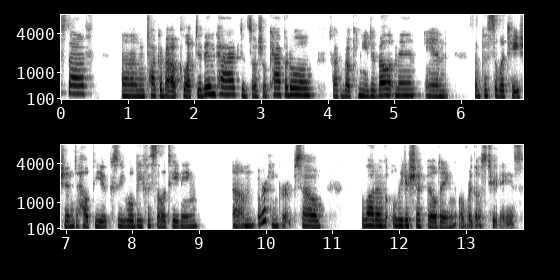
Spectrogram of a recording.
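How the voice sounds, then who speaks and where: A dark, mellow, somewhat breathy tone with ordinary pitch variation over a quiet background. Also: woman, medium pitch for a woman, fairly quick pace. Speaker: community program coordinator. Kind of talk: webinar presentation. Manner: fast.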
